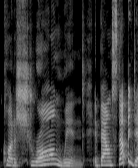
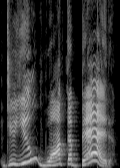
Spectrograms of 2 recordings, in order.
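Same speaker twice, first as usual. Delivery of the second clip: slow, louder lady voice; sales lady; 5 semitones higher, 9 dB louder, slower than usual. A narrator's reading. Sales lady pushing Poppleton to buy, slow and loud. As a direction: press him politely but firmly.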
